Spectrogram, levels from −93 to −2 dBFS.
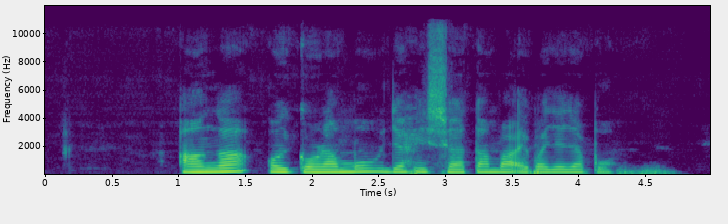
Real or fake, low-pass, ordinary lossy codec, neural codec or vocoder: fake; 10.8 kHz; AAC, 64 kbps; codec, 44.1 kHz, 7.8 kbps, Pupu-Codec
